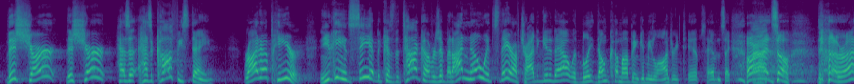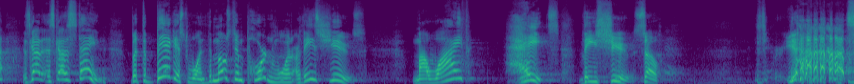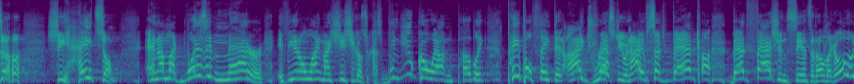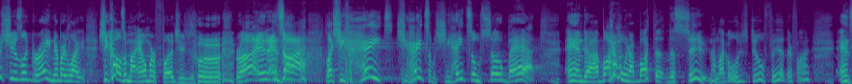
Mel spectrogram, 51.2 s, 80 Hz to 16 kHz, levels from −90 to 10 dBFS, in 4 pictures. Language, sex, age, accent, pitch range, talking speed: English, male, 40-59, American, 225-310 Hz, 205 wpm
